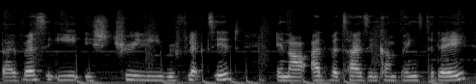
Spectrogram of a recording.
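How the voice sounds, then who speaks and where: A woman from North London speaking in a steady, assured way. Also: mid-range voice, normal speed, soft background music, poor audio. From North London, England. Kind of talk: video testimonial.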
